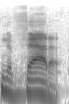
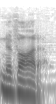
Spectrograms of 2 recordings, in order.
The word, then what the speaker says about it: Nevada: piss off nevadans um it's nevada not nevada it's a point of contention in this state just trust me um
